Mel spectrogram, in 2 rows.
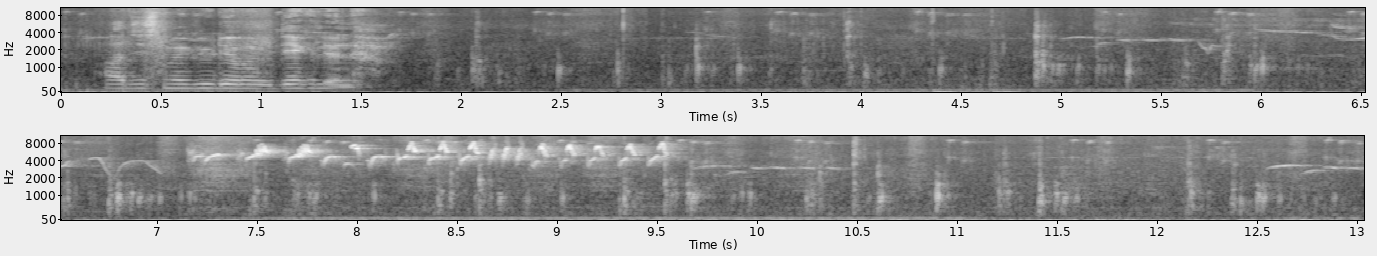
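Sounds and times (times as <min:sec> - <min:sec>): birds chirping and calling: 0:00.0 - 0:13.0
steady low hum: 0:00.0 - 0:13.0
bird gliding whistles: 0:04.4 - 0:13.0.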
